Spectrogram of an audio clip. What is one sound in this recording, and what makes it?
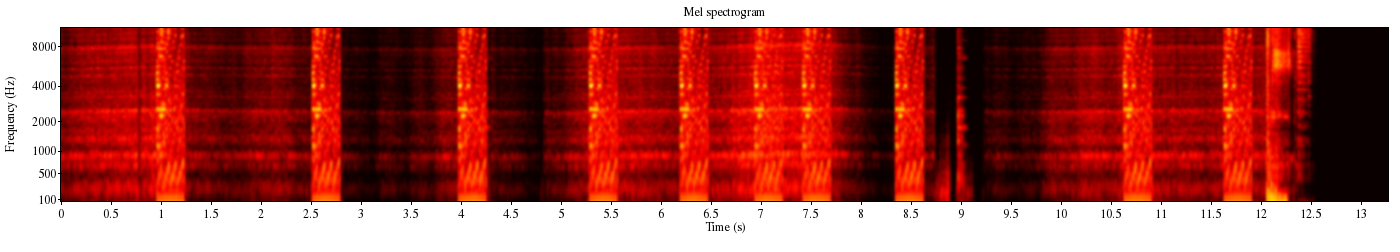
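Bright game chimes ring out in quick bursts as coins are collected.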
